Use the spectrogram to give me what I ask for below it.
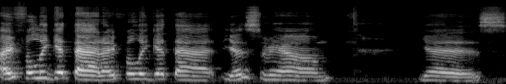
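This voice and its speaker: On a very clean recording with a silent background, a woman uses a raised, projected voice with a bright, sharp tone and lively intonation. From Hawaii and Alaska. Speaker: crochet livestream host. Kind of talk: casual livestream chat and crafting tutorial. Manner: warm, chatty, many fillers.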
